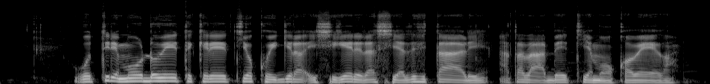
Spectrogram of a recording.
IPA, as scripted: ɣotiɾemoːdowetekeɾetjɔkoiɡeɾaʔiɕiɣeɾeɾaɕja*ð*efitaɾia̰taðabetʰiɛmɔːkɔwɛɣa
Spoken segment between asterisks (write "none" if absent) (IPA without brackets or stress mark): ð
